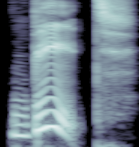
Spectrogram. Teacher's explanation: E is more tensed and I is more relaxed. When you say the vowel e like in beat, your tongue is high up and towards the front of your mouth and your lips are stretched out more.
